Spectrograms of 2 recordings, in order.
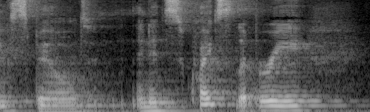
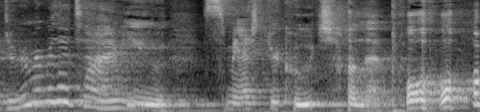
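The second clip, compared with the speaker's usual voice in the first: higher, giggling through the question; laughing tease; 7 semitones higher than usual. Real, not acted. Friends teasing her about the fall, laughing.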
